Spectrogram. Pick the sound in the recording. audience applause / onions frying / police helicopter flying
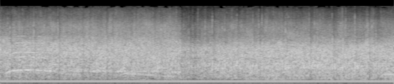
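audience applause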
